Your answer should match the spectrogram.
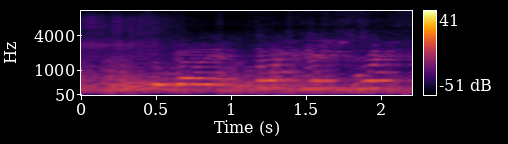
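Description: Indistinct talking over a steady low background noise.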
